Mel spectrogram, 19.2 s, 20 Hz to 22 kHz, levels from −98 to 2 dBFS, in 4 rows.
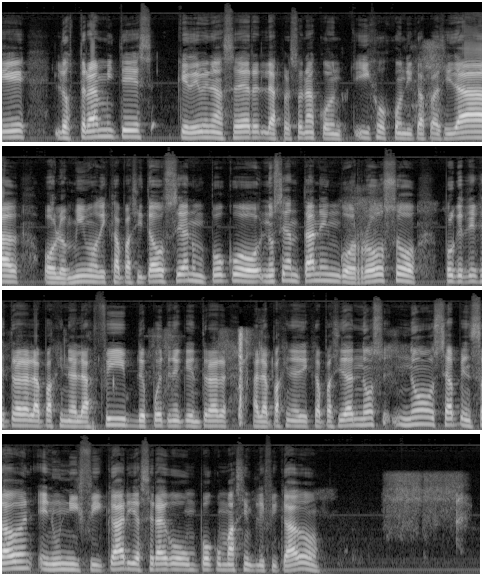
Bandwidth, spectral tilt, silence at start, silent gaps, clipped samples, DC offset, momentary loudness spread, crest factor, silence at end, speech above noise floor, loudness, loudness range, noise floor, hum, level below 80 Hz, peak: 18 kHz; -4.5 dB/octave; 0 s; none; under 0.1%; under 0.1%; 9 LU; 20 dB; 0.15 s; 34 dB; -23 LUFS; 3 LU; -57 dBFS; 50 Hz at -55 dBFS; -60 dBFS; -4 dBFS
